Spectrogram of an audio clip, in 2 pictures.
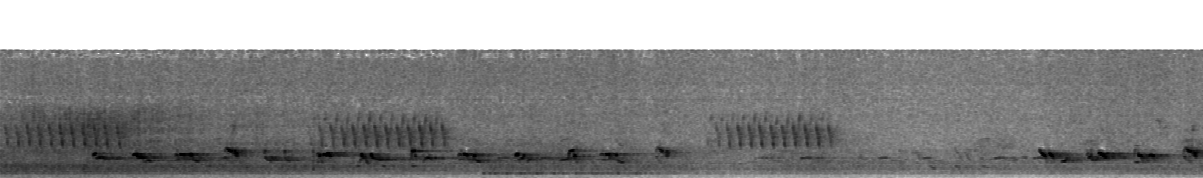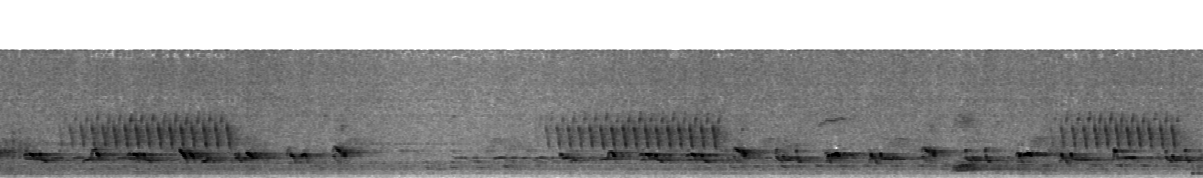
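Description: Songbirds singing at dawn: bouts of quick chirping notes lasting several seconds with short pauses between them, and a high, dry trill that comes back every few seconds.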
